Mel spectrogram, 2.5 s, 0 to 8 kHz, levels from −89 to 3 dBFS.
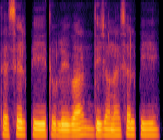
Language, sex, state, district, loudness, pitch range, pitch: Chakma, male, Tripura, Unakoti, -14 LUFS, 120-130 Hz, 125 Hz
